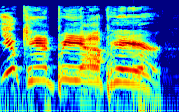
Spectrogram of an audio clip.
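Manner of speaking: put-on very high, rough, drawn-out scream. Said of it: "You don't need to scream at me".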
